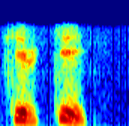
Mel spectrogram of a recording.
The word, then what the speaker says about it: Circe: Yeah, Circe is how it's pronounced in English, I guess. In Greek, it's Kirki.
